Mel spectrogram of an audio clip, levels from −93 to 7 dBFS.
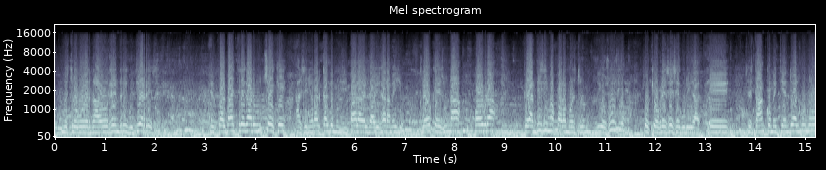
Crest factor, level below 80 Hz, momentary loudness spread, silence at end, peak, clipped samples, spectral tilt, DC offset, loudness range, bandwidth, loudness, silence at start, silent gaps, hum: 8 dB; -20 dBFS; 2 LU; 0 s; 0 dBFS; under 0.1%; -7.5 dB/octave; under 0.1%; 1 LU; 13.5 kHz; -10 LUFS; 0 s; none; none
